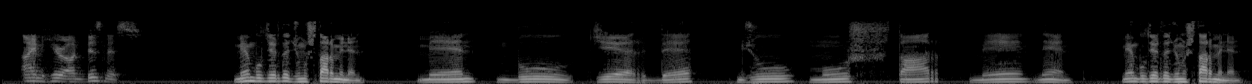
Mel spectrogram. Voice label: i am here on business, kyrgyz

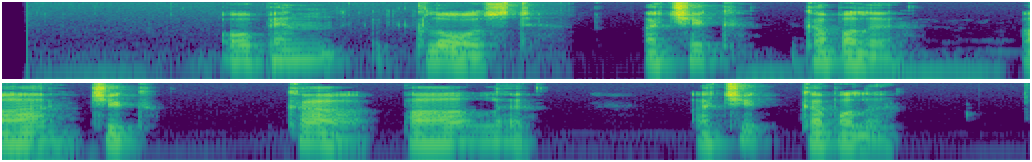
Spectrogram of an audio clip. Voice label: open closed, Turkish talking phrasebook

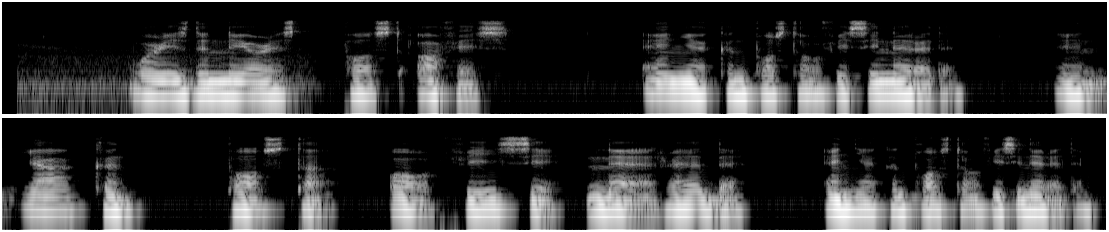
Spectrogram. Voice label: where is the nearest post office, turkish; the talking turkish phrasebook

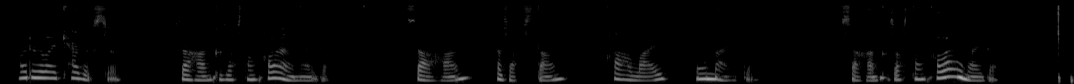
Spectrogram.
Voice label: How do you like Kazakhstan, kazakh

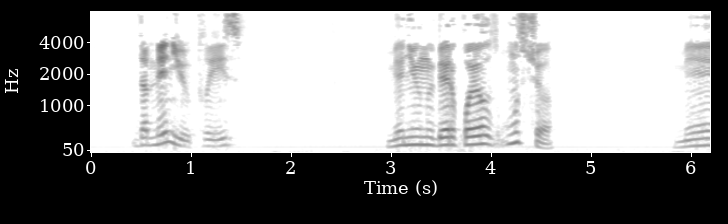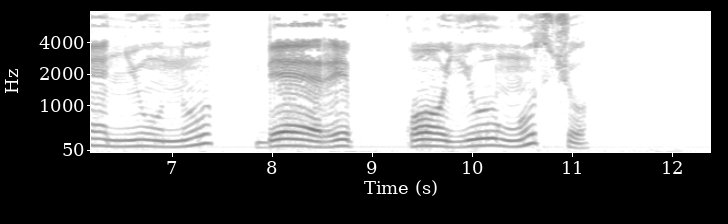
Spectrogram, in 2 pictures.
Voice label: menu pls, kyrgyz

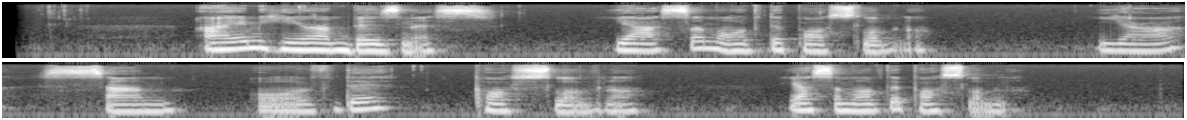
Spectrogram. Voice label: I am here on business, serbian

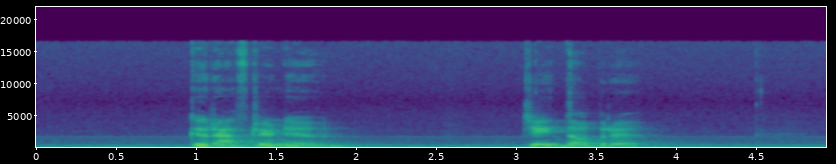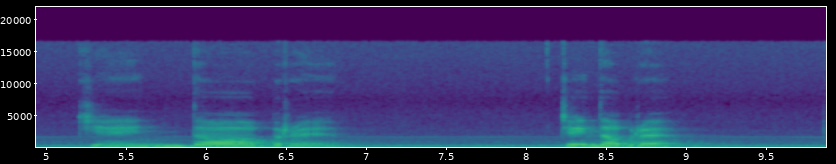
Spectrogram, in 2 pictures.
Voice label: Good afternoon, Polish

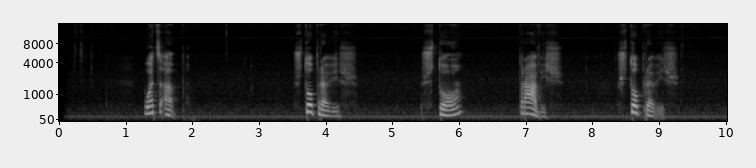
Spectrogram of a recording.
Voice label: Whats Up, macedonian; the talking macedonian phrasebook

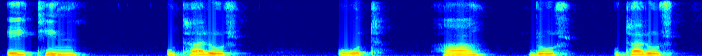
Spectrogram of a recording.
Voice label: "800 utharyur", Armenian

